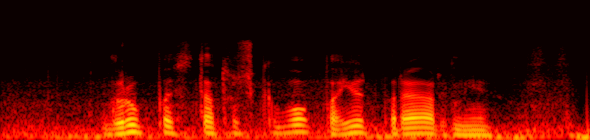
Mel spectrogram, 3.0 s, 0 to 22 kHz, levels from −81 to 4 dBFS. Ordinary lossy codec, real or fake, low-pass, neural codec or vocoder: none; real; none; none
